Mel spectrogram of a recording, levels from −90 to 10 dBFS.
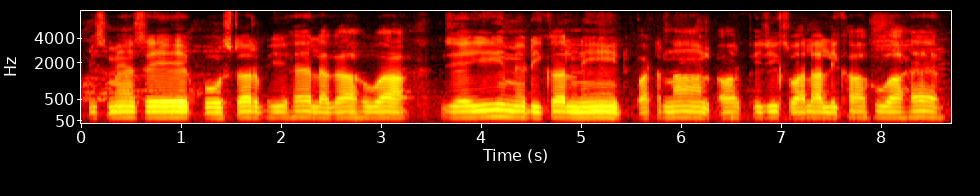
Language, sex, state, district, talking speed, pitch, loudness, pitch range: Hindi, male, Jharkhand, Ranchi, 125 wpm, 110 Hz, -19 LUFS, 105-110 Hz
